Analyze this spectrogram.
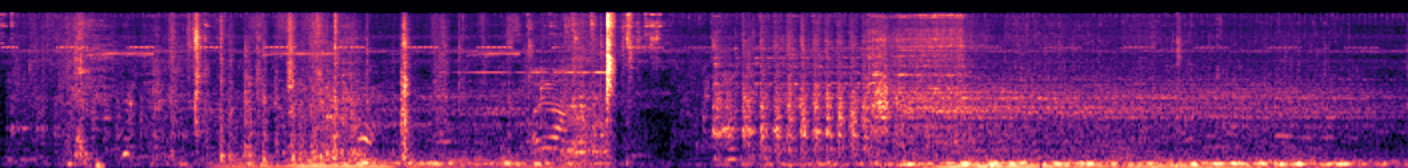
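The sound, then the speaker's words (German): A motorboat engine rumbles loudly, cuts out for a moment, then starts again and runs at a steady, throbbing drone with some clattering over it, as a village chief starts the boat and travels upstream on a river. “Der Cacique, also der Häuptling des Dorfs, startet das Motorboot und fährt flussaufwärts.”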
